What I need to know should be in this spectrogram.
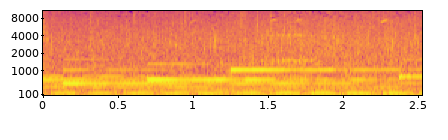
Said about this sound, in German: und ihr könnt sogar hinausschauen in den Regen.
